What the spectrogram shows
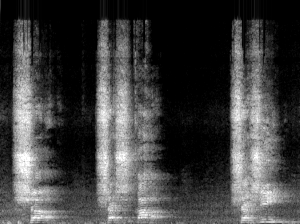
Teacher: यह जो श है जिसे हम तालव्य श कहते हैं, यानी इसके उच्चारण में तालु से जिह्वा स्पर्श करती है और मुंह से हवा अधिक निकलती है।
